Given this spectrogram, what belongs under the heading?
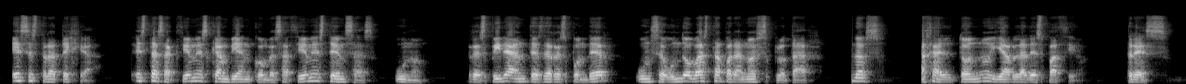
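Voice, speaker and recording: A man narrates a scripted devotional lesson with a bright, forceful tone. His reading is measured and orderly. His voice rises or drops sharply each time he announces a numbered point. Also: medium pitch.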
